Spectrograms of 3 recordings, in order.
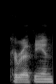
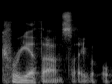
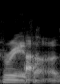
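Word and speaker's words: Karaethon: and then you were mentioning the I'm gonna pronounce it wrong the Kian cycle how do you say it is that it was something like Kian in the audio books it's kathon cycle kathon so Justin in the books they will very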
